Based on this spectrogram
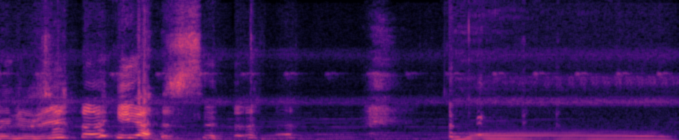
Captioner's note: laughs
